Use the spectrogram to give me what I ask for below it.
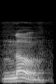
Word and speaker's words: know: Initial K is silent before N as in to know.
